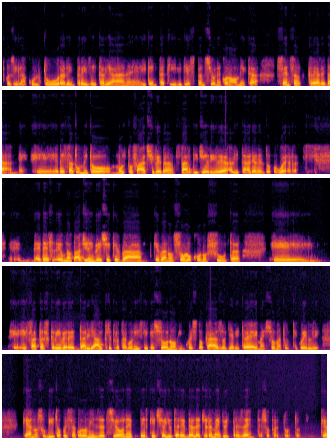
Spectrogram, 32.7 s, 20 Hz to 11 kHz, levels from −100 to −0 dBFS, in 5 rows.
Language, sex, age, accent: Italian, male, 40-59, native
